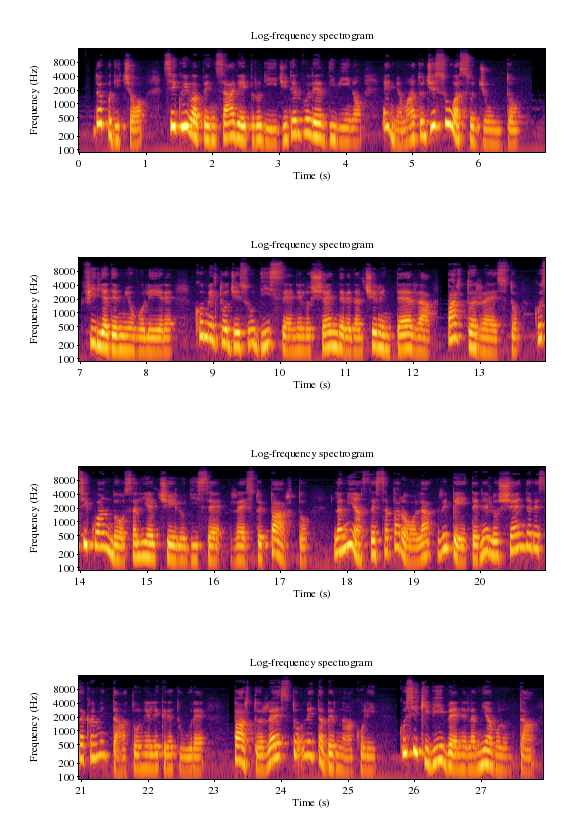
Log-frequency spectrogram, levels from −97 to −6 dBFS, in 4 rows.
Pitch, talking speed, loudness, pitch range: 170 Hz, 140 wpm, -21 LUFS, 150-220 Hz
